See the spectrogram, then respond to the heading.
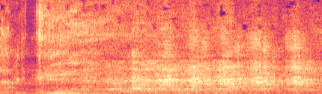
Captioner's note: audience laughing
